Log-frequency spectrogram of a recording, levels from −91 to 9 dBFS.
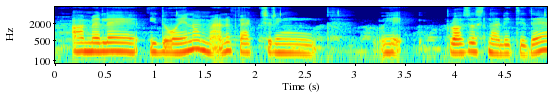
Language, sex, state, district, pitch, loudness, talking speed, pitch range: Kannada, female, Karnataka, Bangalore, 200 Hz, -18 LUFS, 85 wpm, 190-215 Hz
